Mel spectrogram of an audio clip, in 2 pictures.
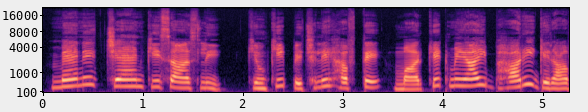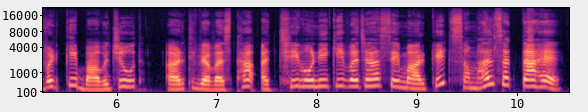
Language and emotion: Hindi, happy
